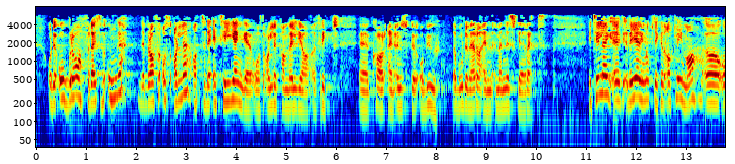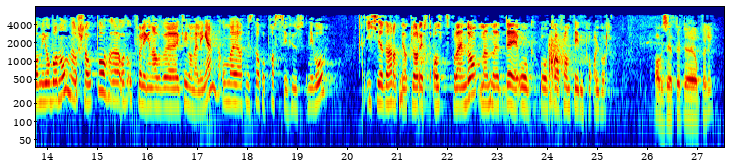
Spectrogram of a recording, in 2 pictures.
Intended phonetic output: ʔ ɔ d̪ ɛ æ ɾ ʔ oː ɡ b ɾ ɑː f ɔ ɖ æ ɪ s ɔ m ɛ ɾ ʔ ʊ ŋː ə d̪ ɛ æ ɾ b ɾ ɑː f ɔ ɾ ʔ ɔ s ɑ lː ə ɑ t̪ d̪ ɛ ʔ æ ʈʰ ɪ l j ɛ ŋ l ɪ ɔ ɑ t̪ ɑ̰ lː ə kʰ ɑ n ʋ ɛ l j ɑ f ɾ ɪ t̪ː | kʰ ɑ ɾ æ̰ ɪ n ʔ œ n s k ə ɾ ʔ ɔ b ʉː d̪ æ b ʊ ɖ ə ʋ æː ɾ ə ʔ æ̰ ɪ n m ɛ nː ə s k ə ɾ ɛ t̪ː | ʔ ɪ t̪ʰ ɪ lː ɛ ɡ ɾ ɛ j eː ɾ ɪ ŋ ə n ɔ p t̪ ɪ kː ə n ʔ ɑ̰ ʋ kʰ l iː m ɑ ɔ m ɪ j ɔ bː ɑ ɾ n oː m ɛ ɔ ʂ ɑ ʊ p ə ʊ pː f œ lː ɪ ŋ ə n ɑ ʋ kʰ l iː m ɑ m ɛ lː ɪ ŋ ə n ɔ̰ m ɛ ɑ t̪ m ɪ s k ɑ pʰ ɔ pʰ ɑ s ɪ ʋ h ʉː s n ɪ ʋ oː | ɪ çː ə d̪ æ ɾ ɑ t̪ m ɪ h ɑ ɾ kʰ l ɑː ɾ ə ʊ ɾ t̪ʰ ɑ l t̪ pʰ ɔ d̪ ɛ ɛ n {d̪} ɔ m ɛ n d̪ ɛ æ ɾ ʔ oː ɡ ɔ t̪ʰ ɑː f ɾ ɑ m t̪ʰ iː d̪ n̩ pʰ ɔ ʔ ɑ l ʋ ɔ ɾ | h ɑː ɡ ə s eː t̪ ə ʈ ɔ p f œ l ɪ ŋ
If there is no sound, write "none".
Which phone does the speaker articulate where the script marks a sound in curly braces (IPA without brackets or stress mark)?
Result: d̪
